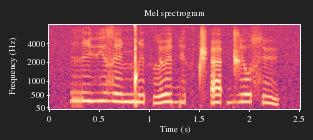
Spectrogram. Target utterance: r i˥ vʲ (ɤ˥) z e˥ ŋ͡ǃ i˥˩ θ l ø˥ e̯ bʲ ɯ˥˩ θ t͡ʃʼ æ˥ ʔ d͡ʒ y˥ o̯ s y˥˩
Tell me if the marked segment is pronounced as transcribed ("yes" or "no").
no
